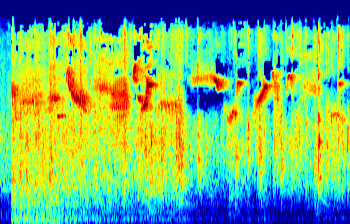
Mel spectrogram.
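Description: Several birds chirping, with many short rising and falling notes overlapping, over a broad rushing hiss that sets in abruptly at the start and thins out about three seconds in.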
